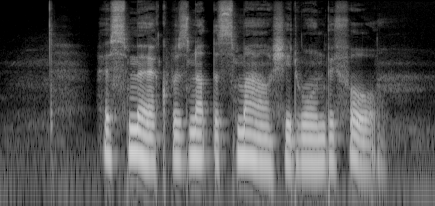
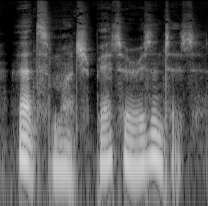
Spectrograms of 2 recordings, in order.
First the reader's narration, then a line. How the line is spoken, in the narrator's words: She murmured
